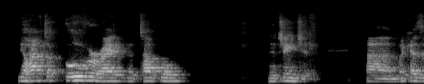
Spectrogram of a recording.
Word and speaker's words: tuple: So we also have a tuple or tuple. I don't know how you actually pronounce it. You'll hear it both ways. So I generally say tuple.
